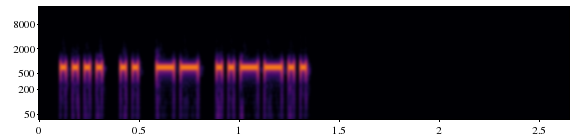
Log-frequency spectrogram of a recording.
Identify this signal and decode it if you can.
Morse code, heard as a keyed tone, about 40 wpm, 700 Hz. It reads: HIM?
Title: Sentences from Top 100 Words and Abbreviations 40wpm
